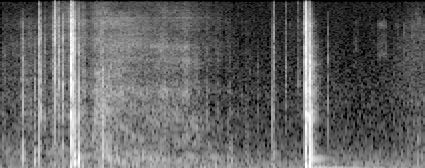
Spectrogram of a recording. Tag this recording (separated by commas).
home sounds, Packing tape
